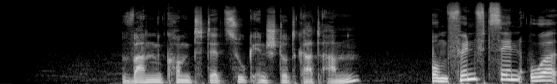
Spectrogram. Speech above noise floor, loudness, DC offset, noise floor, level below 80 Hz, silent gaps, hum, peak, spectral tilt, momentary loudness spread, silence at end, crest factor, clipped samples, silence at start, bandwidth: 51 dB; -16 LUFS; under 0.1%; -66 dBFS; -34 dBFS; none; none; 0 dBFS; -5 dB/octave; 7 LU; 0 s; 16 dB; under 0.1%; 1.2 s; 19.5 kHz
